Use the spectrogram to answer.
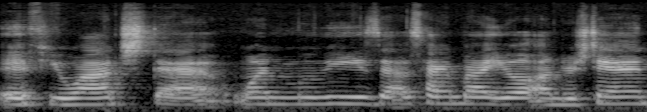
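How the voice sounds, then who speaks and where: This voice has a Chicago accent. The pace is moderate. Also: woman. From Chicago, US Midwest. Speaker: political commentary YouTuber. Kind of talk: casual commentary on news clips. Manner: casual, filler-heavy.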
